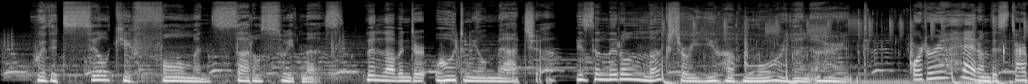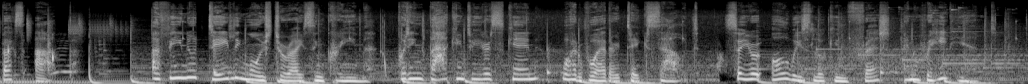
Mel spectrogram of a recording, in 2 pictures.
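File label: English, Bilingual Spanish voice artist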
